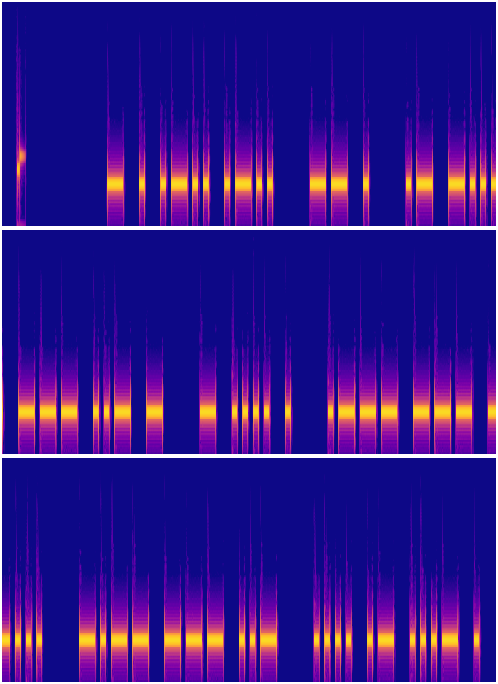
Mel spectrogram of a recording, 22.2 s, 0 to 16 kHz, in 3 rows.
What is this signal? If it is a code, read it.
Morse code, heard as a keyed tone, about 15 wpm, 700 Hz. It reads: TELL ME ABOUT THE JOB YOU HAVE
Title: Sentences from Top 1000 Words - Review Part 3 - 15wpm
